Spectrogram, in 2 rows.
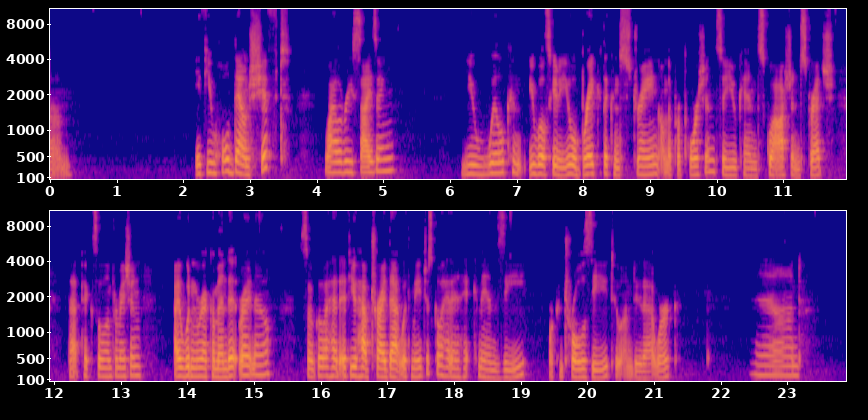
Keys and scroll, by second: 18.7 super+z.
